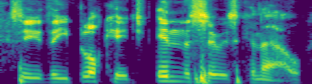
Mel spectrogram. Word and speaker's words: Suez: You know, I remember you were mentioning Suez blockade. – Oh, that's right. – Apologies for my pronunciation. – No, you said it right there, because I kept on wanting to say sewage blockage, You said Swiss blockage.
